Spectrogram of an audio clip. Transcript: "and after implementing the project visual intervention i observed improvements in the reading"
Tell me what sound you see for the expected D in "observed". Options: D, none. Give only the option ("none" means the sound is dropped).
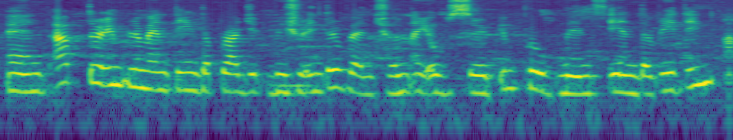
none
